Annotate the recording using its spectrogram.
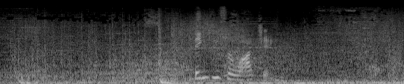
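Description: A huge structure explodes with a deep boom.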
